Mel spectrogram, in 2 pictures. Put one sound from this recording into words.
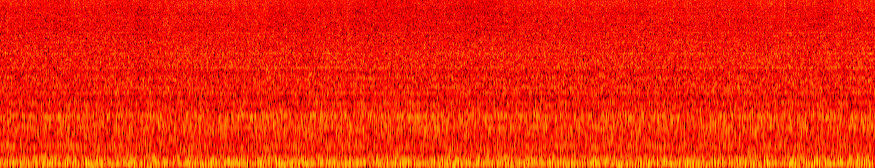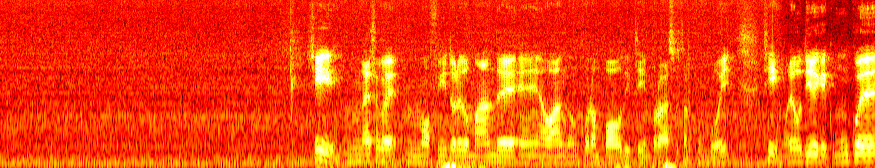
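A harvester engine drones steadily.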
